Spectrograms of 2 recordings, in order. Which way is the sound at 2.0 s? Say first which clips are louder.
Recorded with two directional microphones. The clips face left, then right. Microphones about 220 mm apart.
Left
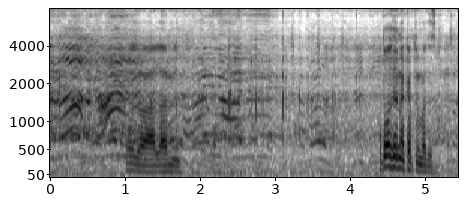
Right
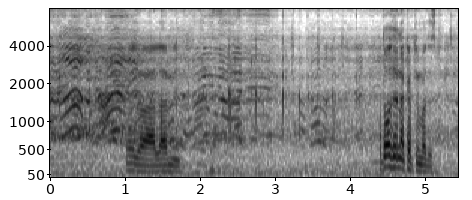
Left 2 dB; 50° left (ahead or behind).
